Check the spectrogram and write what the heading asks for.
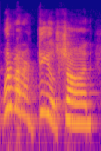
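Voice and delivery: a mock high, pleading Gus voice. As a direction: beg him to keep the deal, high-pitched. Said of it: "and he's like".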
